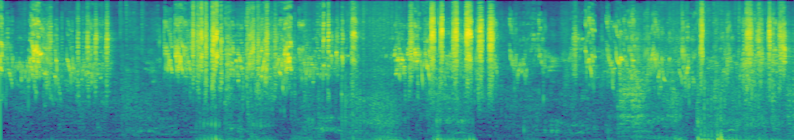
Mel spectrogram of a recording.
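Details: Budgerigars chirping: dense, scratchy warbling chatter in bursts, with rapid clicks and short squawky notes overlapping, pausing briefly near two and eight seconds, with occasional low thumps.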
